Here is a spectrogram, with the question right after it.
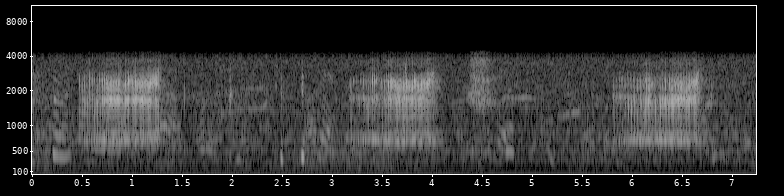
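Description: A sheep gives three harsh, wavering bleats, each about a second long.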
